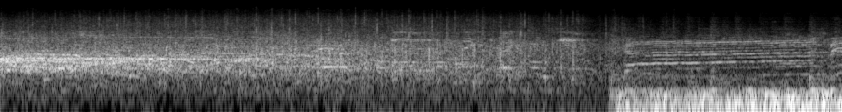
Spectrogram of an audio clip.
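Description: Audience applauding, the clapping tailing off over about six seconds; then a rock song with a heavy beat starts abruptly.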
